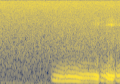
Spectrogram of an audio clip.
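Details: A snoring female domestic cat, sleepy; a brief hush, then the start of one buzzy, rattling, harmonic snore breath.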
